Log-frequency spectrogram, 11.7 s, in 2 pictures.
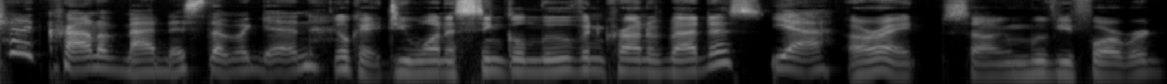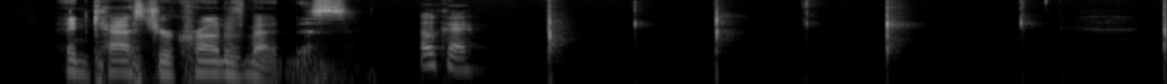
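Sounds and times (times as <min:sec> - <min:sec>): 
speech: 0:00.1 - 0:08.3
fingers snapping: 0:08.6 - 0:11.6
hands clapping: 0:08.6 - 0:11.6.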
